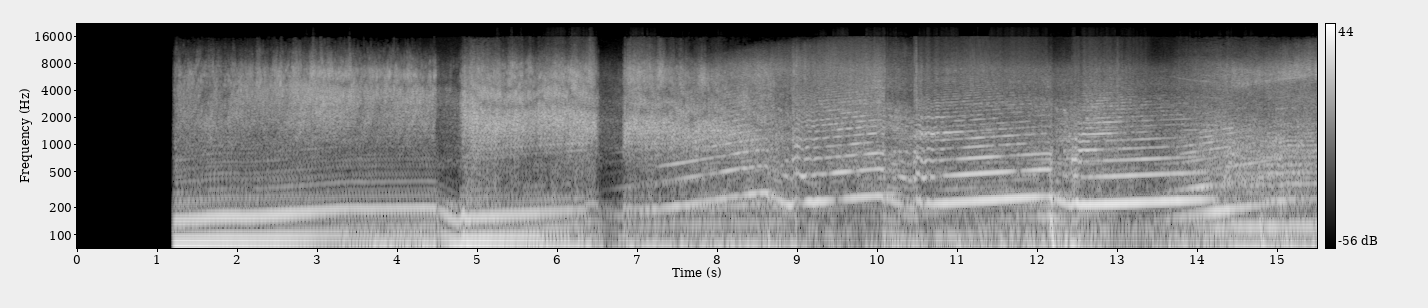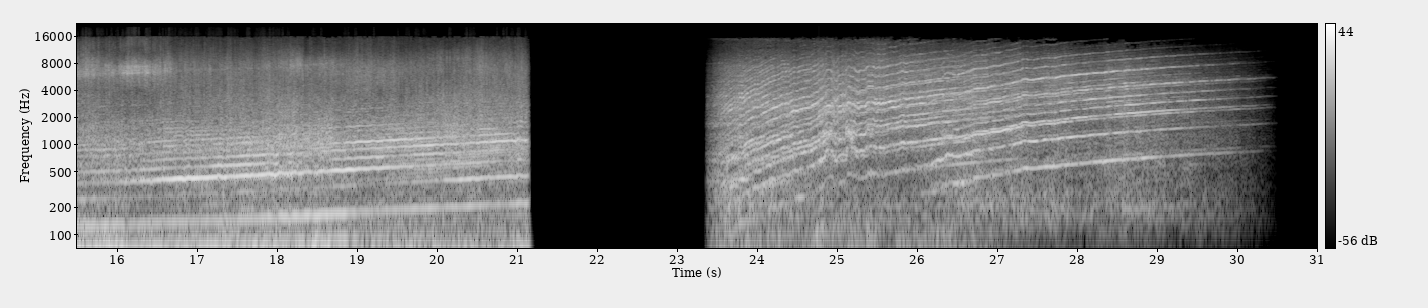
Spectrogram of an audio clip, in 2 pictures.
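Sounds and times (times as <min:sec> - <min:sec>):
car engine revving and accelerating: 0:01.2 - 0:21.2.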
